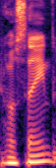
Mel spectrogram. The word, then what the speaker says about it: Hossein: I think if we say his name right, Hossein. Yep. Hossein.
